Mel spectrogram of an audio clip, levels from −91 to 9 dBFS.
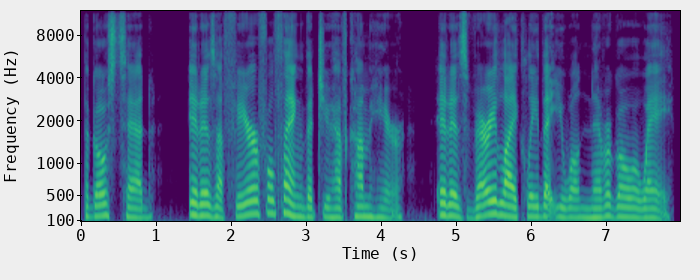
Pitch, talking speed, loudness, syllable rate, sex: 160 Hz, 175 wpm, -18 LUFS, 4.3 syllables/s, female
